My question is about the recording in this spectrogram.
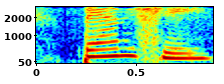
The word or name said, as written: banshee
